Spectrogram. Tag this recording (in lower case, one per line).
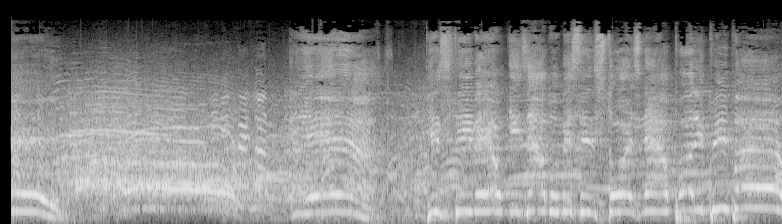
cheering
crowd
